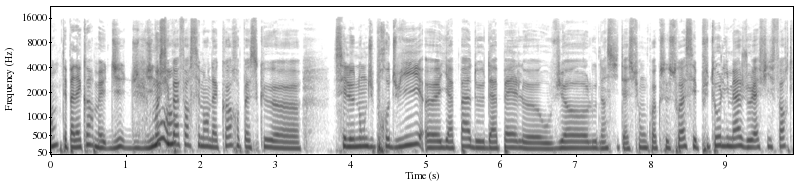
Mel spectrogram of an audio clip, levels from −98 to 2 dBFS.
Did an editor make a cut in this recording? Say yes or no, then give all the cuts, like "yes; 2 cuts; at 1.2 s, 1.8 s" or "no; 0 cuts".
no; 0 cuts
